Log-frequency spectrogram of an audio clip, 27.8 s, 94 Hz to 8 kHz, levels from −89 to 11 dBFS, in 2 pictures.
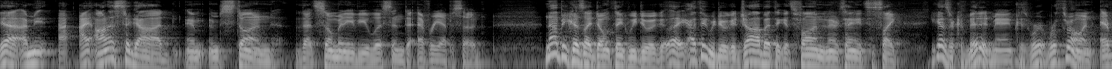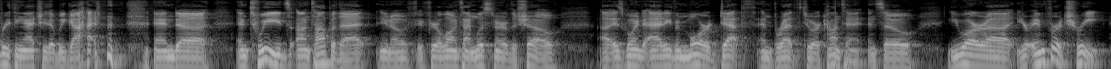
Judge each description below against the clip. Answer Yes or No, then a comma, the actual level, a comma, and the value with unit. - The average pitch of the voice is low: Yes, low, 100 Hz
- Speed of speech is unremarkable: No, fast, 220 wpm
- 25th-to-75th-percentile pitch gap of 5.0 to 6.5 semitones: No, average, 3.6 semitones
